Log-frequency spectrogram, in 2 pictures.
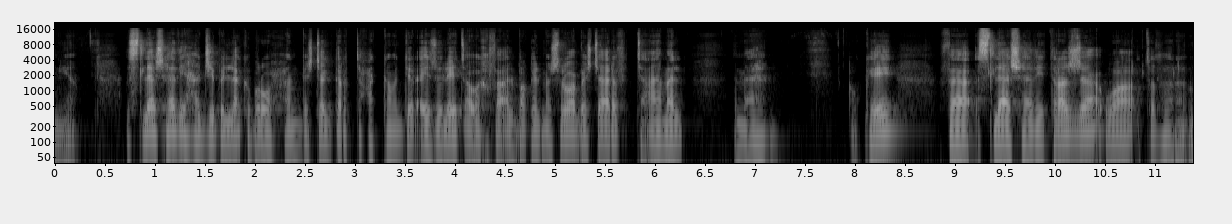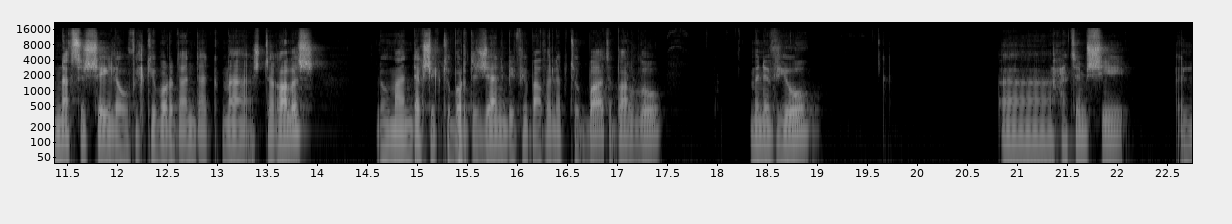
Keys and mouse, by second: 0.9-4.0 middle drag, 4.1-5.4 middle drag, 8.1-8.6 middle drag, 9.2 KP_Divide, 9.9 KP_Divide, 10.6 KP_Divide, 11.1 KP_Divide, 17.9-22.7 drag.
